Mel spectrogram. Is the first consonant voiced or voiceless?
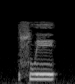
voiceless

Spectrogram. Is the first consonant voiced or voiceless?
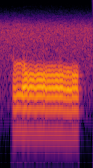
voiced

